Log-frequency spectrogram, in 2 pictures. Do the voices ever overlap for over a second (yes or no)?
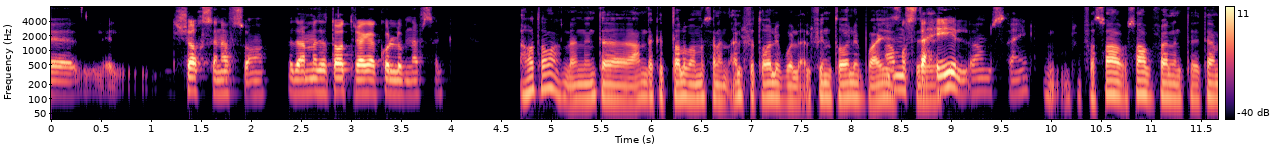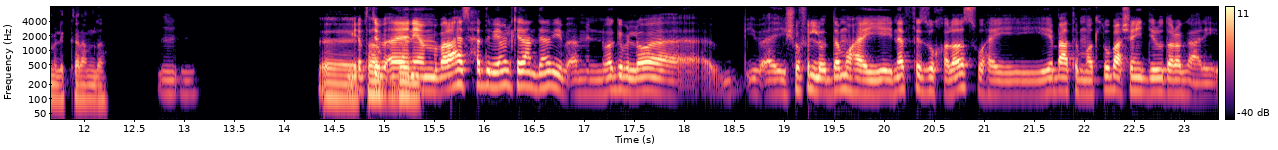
no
